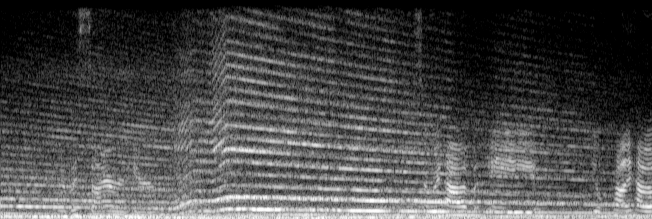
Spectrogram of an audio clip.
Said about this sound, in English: Oh, we have a siren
